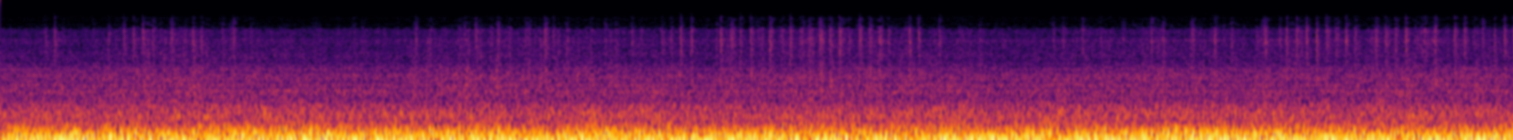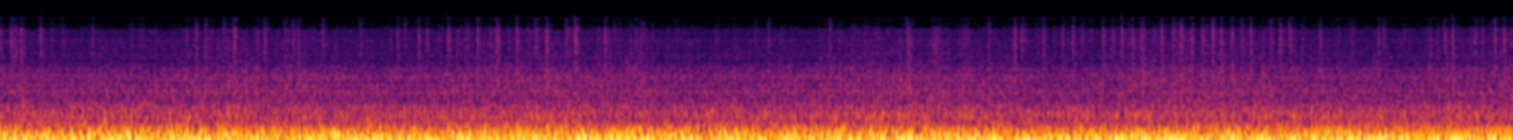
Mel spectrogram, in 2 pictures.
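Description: Semi-truck at highway cruising speed, heard inside the cab: a steady low engine drone mixed with tyre and road noise, with a faint steady whine above it.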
